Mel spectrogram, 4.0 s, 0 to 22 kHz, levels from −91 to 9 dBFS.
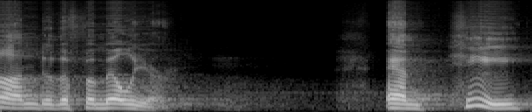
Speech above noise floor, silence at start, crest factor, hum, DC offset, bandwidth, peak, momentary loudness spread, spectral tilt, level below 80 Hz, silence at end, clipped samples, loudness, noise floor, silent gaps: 45 dB; 0 s; 18 dB; none; under 0.1%; over 20 kHz; -2 dBFS; 10 LU; -6.5 dB/octave; -70 dBFS; 0.05 s; under 0.1%; -19 LUFS; -64 dBFS; none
